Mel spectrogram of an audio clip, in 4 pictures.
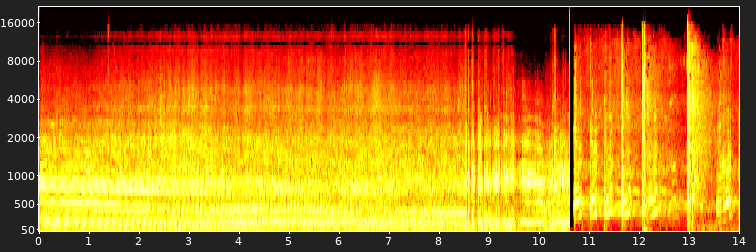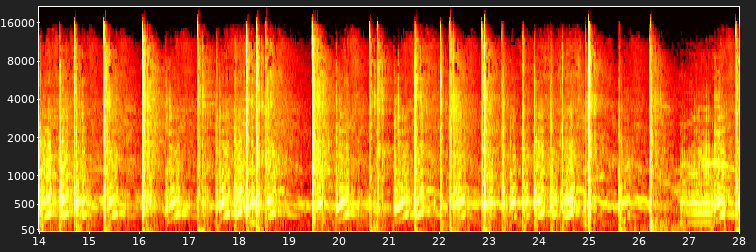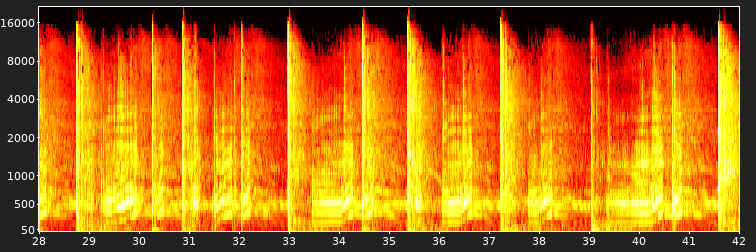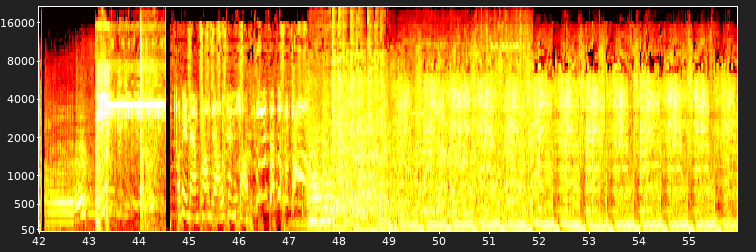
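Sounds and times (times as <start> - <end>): car engine revving: 0.0 - 43.1, 47.3 - 55.9
exhaust popping and banging: 47.3 - 52.0.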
